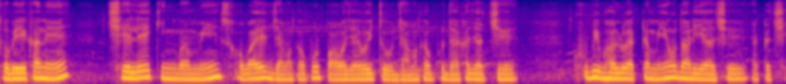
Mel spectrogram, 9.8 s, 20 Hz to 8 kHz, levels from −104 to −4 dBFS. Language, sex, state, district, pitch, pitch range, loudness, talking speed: Bengali, male, West Bengal, Jhargram, 150 Hz, 140-165 Hz, -23 LUFS, 145 wpm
